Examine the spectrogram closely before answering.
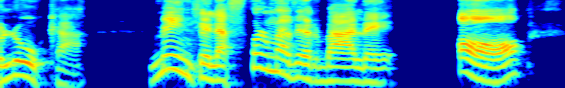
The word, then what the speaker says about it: ho: As for example in: YELLOW OR RED DAY OR EVENING MARA O LUCA While the verbal form HO ( I HAVE] should be pronounced with OPEN SOUND.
